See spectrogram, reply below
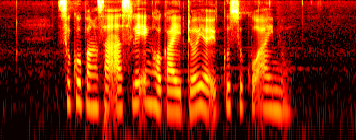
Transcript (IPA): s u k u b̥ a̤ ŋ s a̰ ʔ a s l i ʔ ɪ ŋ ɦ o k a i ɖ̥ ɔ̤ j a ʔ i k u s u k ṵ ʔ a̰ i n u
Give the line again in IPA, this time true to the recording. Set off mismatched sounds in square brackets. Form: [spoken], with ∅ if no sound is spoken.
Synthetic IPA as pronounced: s u k u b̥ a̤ ŋ s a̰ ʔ a s l i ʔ ɪ ŋ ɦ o k a i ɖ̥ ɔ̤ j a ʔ i k u s u k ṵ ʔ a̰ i n u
